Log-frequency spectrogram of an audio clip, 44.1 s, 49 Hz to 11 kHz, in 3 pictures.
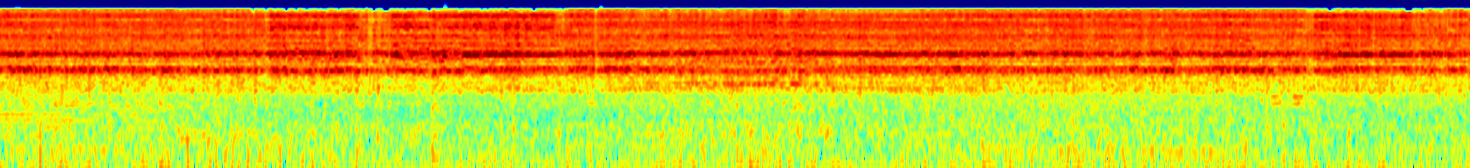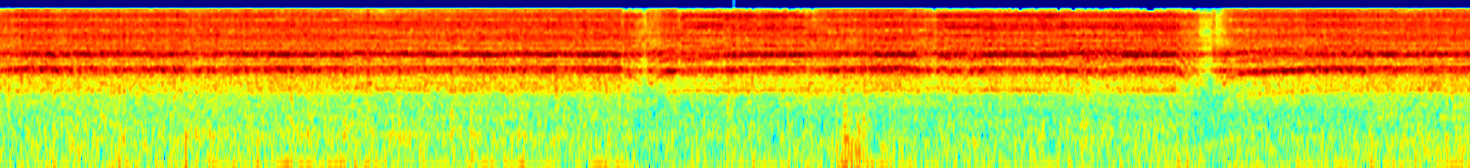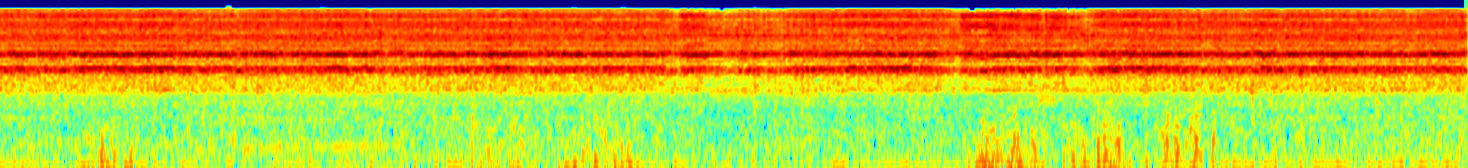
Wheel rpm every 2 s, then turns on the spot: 160, 160, 160, 160, 160, 160, 160, 160, 160, 160, 140, 160, 160, 120, 160, 160, 160, 160, 160, 160, 160, 160.
none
